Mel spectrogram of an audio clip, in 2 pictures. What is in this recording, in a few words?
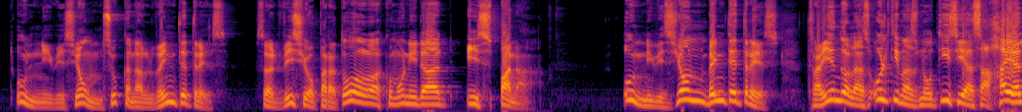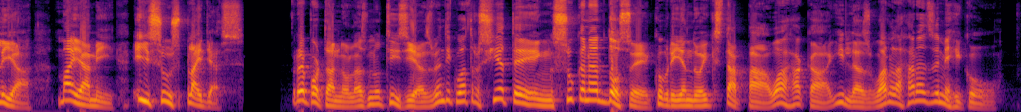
Spanish Taglines, Spanish Language Taglines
